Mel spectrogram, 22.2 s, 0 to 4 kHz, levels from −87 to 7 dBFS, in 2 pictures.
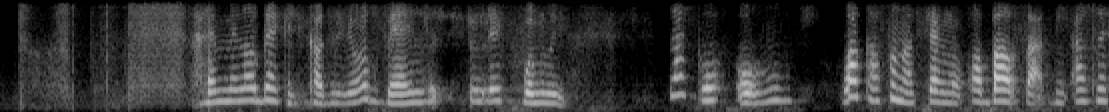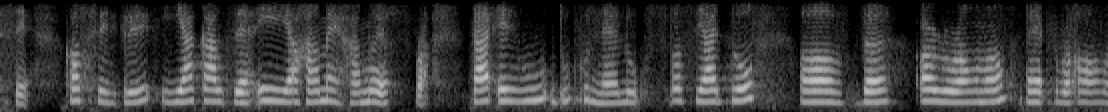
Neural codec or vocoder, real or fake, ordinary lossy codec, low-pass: codec, 16 kHz in and 24 kHz out, 0.4 kbps, LongCat-Audio-Codec, fine tuned four codebook decoder; fake; Opus, 32 kbps; 3.6 kHz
